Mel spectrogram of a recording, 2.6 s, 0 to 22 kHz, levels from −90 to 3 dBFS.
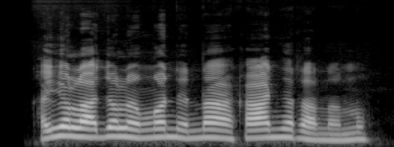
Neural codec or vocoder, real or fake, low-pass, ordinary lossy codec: none; real; none; none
